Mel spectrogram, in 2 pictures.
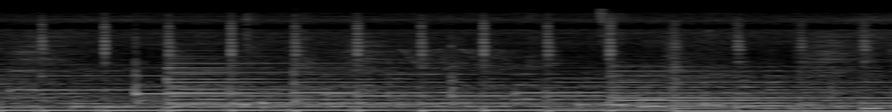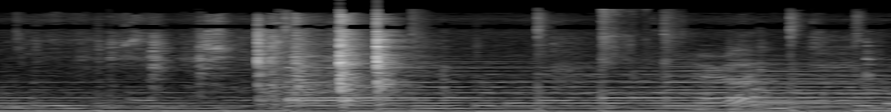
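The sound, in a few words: fried fish pieces added to the pot of curry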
